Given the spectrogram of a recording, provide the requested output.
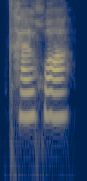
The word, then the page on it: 开花: kāi huā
